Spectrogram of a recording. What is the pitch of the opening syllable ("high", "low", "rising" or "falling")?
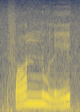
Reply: rising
